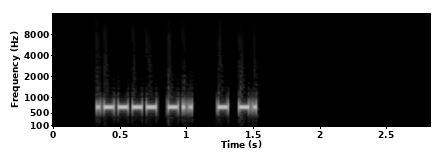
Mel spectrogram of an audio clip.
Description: Morse code, heard as a keyed tone, about 44 wpm, 700 Hz. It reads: 1D TN
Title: Field Day Exchanges - 45wpm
